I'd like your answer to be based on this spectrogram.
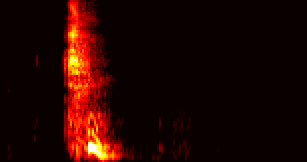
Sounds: Sneeze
